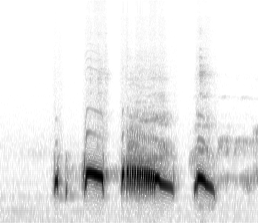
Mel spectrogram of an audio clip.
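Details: Decoy spotted dove cooing to call wild doves: one phrase of a short note, a stuttered double coo, a long buzzy drawn-out coo sliding down, then a final falling coo. Otherwise quiet.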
